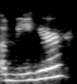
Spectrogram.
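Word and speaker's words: Amihere: Her name is Leticia Amir. Did I pronounce that name correct? So it's Leticia Ami here.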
